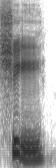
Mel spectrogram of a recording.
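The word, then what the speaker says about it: 佘: "Boss, this word is pronounced Shi, not you."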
